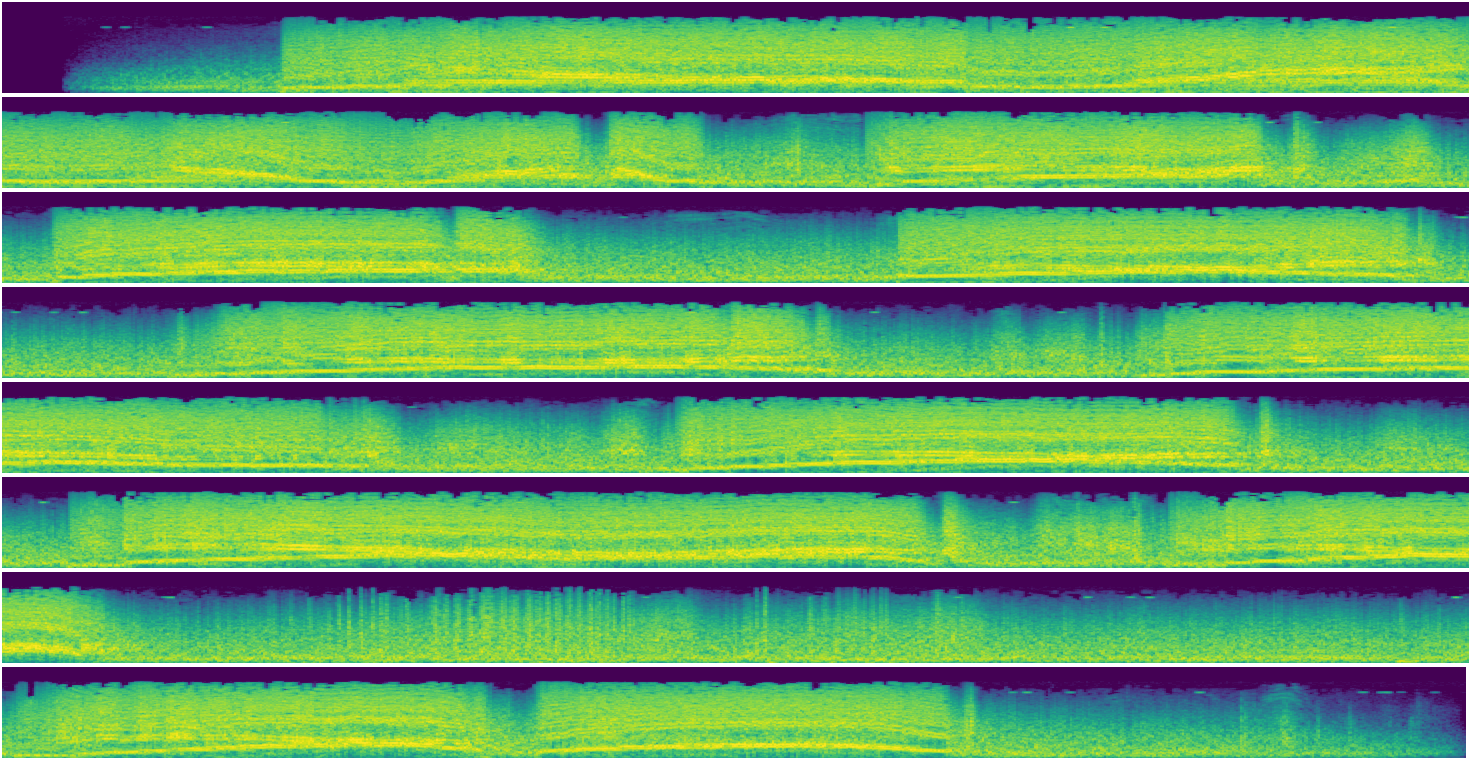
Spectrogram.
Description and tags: Monster Distortion
monster, sound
